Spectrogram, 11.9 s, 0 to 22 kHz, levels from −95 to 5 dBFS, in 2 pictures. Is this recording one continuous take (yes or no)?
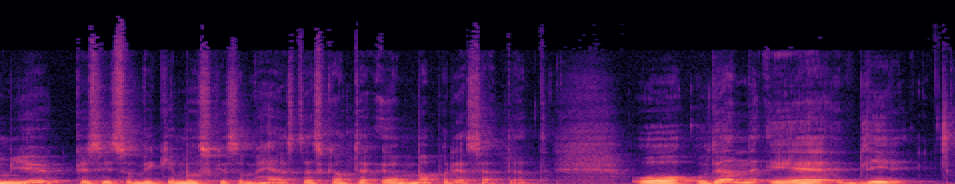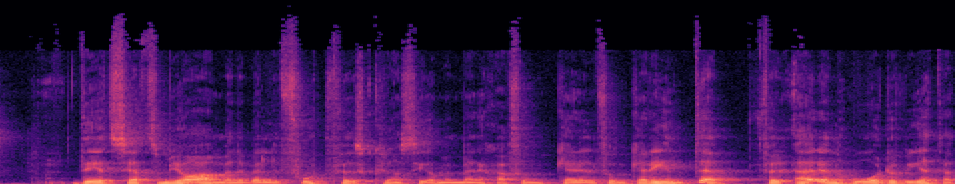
yes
